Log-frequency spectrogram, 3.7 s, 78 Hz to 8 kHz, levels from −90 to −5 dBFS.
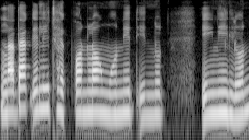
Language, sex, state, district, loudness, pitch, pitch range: Karbi, female, Assam, Karbi Anglong, -18 LUFS, 190 Hz, 180-195 Hz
